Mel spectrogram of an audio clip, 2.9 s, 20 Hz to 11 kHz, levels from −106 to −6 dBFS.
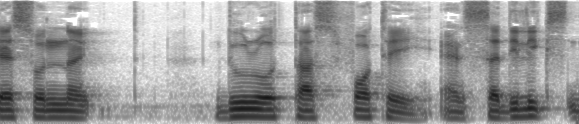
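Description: Throughout, wrong sample rate: the speech runs 1.38 times fast and about 5.5 semitones high, which fits 16 kHz audio played at 22 kHz. The spectrogram shows harmonics stretched upward and events squeezed in time.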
